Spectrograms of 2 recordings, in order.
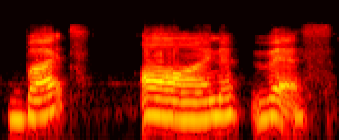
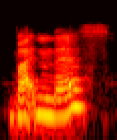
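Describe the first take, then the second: First: It is heard as butt plus on. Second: It is heard as the word button. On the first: "you could also pronounce it" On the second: "the name of the brand"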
